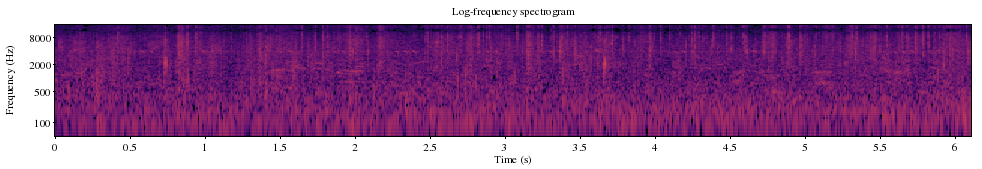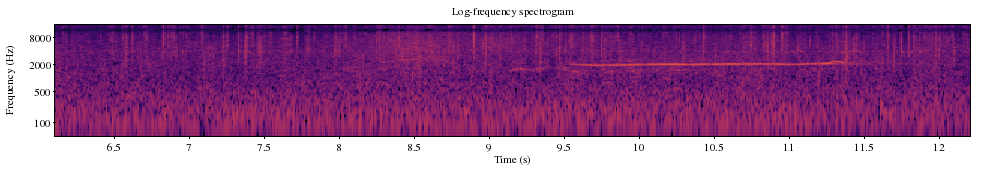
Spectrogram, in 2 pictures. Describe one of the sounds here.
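A fire crackles and roars steadily in a brazier.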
